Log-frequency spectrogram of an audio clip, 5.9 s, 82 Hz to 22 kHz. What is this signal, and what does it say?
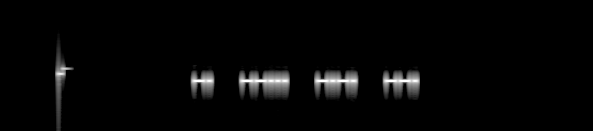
Morse code, heard as a keyed tone, about 34 wpm, spaced as for 20 wpm, 700 Hz. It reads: N7CG
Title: USA Call Signs - 4 Characters - 3x Character Spacing - 35wpm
